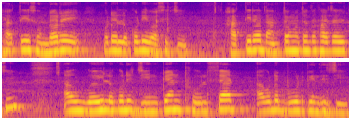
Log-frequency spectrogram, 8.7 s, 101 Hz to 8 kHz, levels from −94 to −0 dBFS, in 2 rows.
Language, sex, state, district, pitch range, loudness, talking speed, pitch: Odia, male, Odisha, Nuapada, 175-195 Hz, -15 LUFS, 140 wpm, 185 Hz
